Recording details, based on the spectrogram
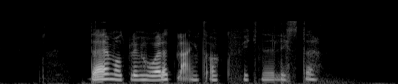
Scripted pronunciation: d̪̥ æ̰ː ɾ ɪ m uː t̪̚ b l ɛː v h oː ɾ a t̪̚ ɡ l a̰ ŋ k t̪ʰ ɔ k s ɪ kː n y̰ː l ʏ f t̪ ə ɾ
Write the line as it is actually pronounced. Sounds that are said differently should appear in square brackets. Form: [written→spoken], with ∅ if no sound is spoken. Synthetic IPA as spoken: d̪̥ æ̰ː ɾ ɪ m uː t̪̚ b l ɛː v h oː ɾ [a→ə] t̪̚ [ɡ→b] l a̰ ŋ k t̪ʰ ɔ k [s→f] ɪ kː n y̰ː l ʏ [f→s] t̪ ə ɾ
